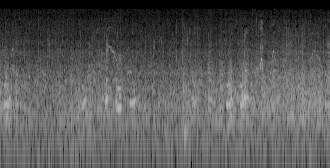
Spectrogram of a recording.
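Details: Wigeon males and females calling, a flock chatter of short low notes and soft clipped calls, with a single brief rising whistle near the middle over a steady murmur of many birds.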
